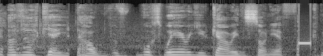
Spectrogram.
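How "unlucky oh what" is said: usual speaking voice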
